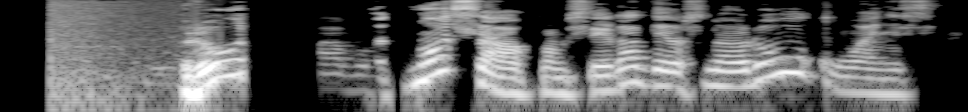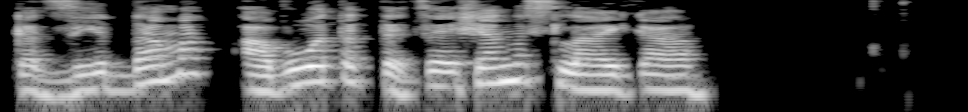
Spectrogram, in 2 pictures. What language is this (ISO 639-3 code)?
lav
